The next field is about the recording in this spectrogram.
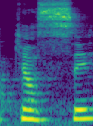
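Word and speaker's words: Quincey: 15C, c'est quoi 15C? Oui, non, alors ça s'écrit Q-U-I-N-C-E-Y, le 15C.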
